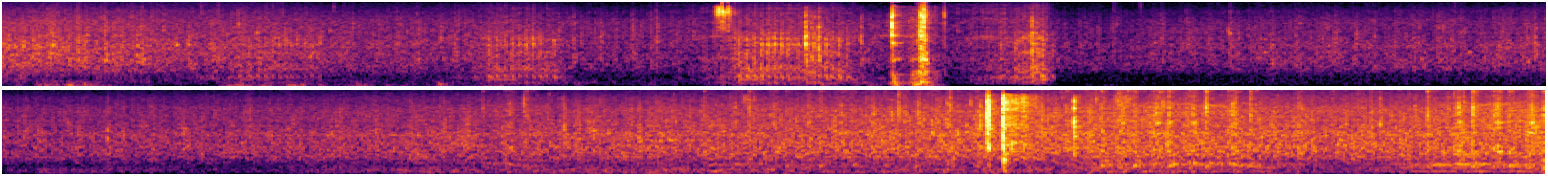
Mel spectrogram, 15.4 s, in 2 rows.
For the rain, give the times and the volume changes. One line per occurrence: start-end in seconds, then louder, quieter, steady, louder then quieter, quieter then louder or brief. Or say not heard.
0.0-15.3 quieter then louder.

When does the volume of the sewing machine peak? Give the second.
15 s.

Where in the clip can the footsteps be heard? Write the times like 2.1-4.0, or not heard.
not heard.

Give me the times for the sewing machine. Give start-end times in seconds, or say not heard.
0.0-5.3, 10.1-15.3.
